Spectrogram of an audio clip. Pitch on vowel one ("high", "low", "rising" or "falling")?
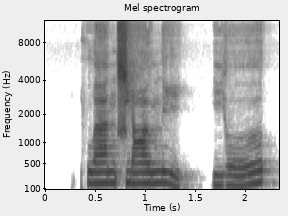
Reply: high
